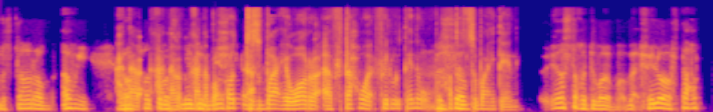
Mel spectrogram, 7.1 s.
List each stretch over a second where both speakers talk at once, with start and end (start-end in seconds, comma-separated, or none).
1.2-2.6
